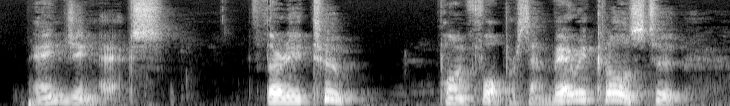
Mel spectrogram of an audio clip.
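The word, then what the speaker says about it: Nginx: source engine x okay you pronounce first part engine last part x engine x 32.4 percent very close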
